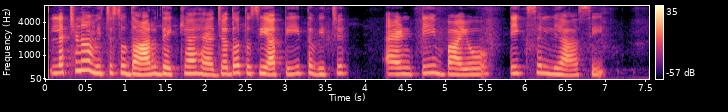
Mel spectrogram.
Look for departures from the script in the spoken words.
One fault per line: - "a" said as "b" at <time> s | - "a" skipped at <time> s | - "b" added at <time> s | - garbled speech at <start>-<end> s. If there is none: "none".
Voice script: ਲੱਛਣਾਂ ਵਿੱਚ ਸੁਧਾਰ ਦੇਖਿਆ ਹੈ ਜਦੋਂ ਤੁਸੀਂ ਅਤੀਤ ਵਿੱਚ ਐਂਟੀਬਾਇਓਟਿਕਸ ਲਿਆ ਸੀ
none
